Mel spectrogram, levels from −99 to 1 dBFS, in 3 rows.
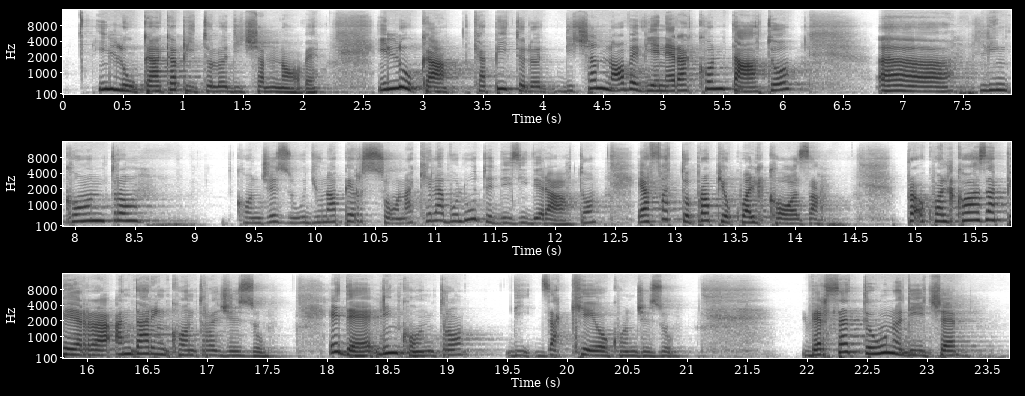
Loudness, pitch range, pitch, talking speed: -20 LUFS, 185-270 Hz, 215 Hz, 110 wpm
